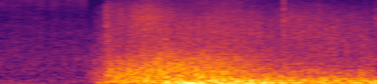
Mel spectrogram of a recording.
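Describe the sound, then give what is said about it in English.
An outdoor fire being lit goes up in a sudden explosive whoosh after a moment of near quiet, then keeps roaring in a loud, dense rush of sound. “Oh boy, usually it's not supposed to explode like that.”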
